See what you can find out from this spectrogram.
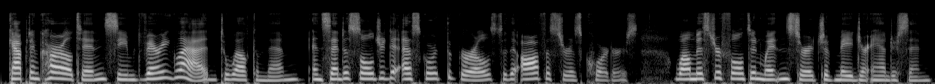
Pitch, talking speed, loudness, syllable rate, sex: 225 Hz, 185 wpm, -21 LUFS, 5.3 syllables/s, female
